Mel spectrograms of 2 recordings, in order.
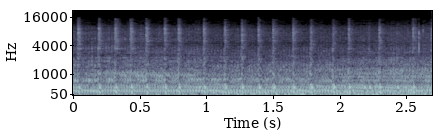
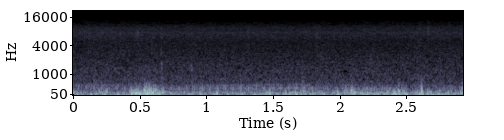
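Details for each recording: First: Suzuki RM125 two-stroke after engine rebuild: crisp, even popping at steady idle after high idle settled down, exhaust spitting old premix, no knock or misfire; engine runs clean and healthy. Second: Suzuki RM125 two-stroke after engine rebuild, during break-in, stainless exhaust, choke off; fires and settles into fast buzzy high idle that slowly drops, exhaust spitting old premix; high idle after start, cause unknown.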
